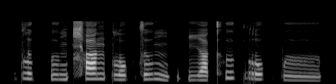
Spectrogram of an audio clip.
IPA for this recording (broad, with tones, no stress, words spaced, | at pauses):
plɯ˥˩k̚ʔɯ˦˥ŋt͡ɕʰa˥˩ŋ plo˦˥k̚sɯ˥˩ŋ | ʔi˧a̯ kʰɯ˥˩k̚ro˦˥k̚ pɯː˧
